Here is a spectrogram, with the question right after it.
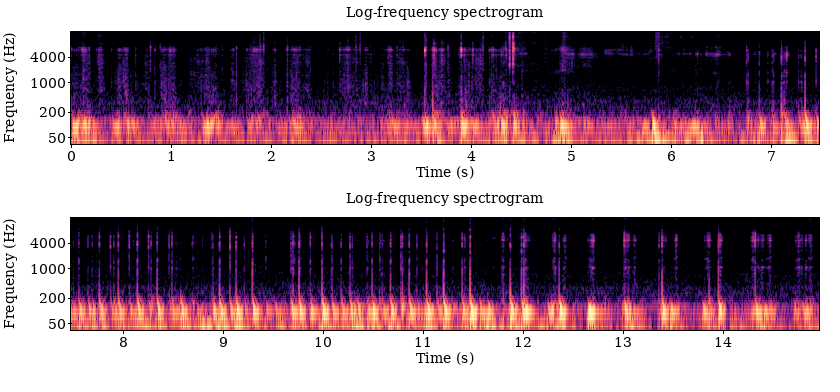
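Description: A small hollow wooden barrel-mug pepper shaker with a side handle and a holed top is held in one hand and tapped with the fingertips and nails of the other. Quick, irregular dry taps and light scratchy clicks, bright with almost no ring, run over a steady low hum and grow denser in the second half.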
